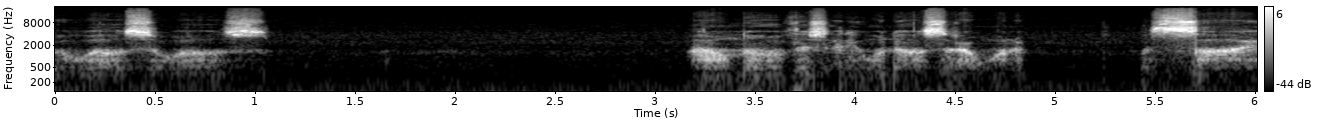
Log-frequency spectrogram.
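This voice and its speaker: A man whispers and mumbles at a moderate pace, leaving long, frequent pauses. Noticeable background noise runs underneath. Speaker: ASMR gaming YouTuber. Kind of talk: casual gaming commentary to camera. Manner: whispered, mumbling, casual.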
